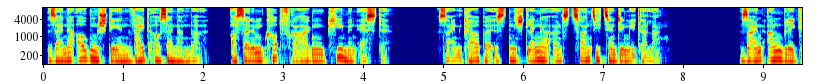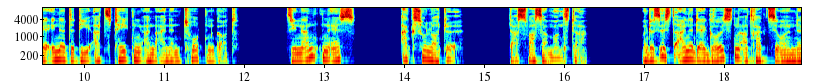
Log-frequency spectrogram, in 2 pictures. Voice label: Dokumentarischer Text; LOFT VOICES

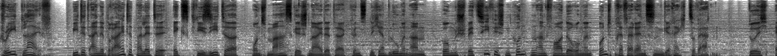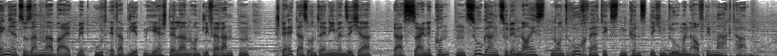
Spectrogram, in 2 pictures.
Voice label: Imagefilm, Off, German; Kunstblumen

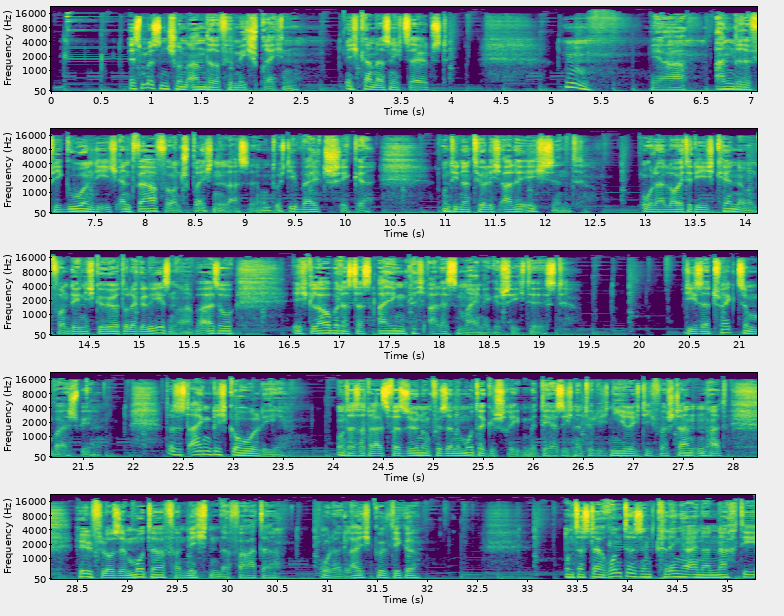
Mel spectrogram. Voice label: erzaehlung

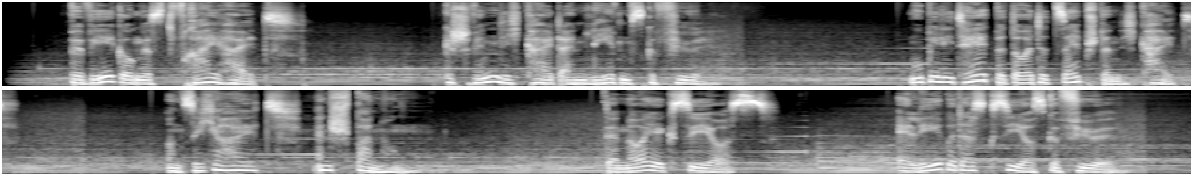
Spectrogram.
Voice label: Werbung; Xios

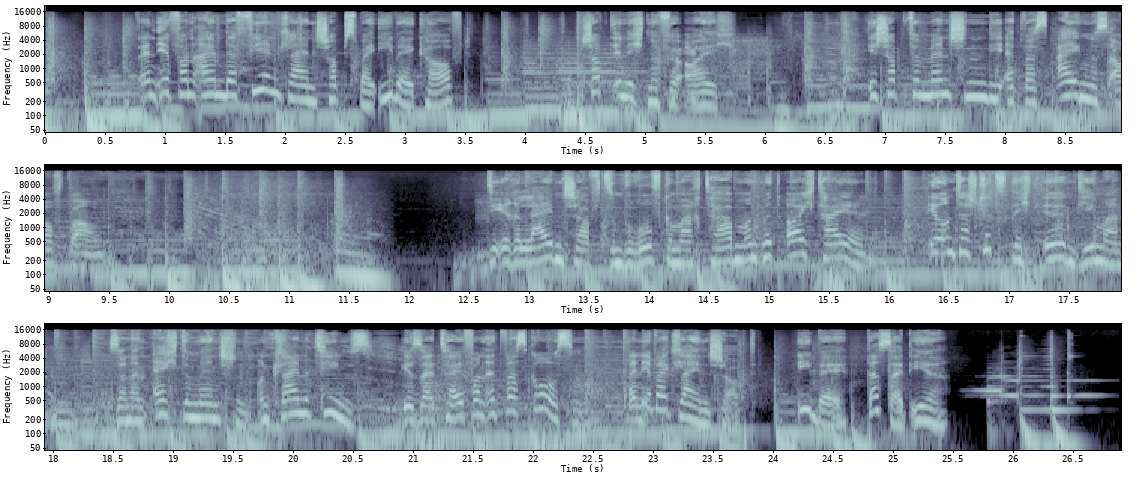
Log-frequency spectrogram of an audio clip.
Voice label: Werbung kleine Shops

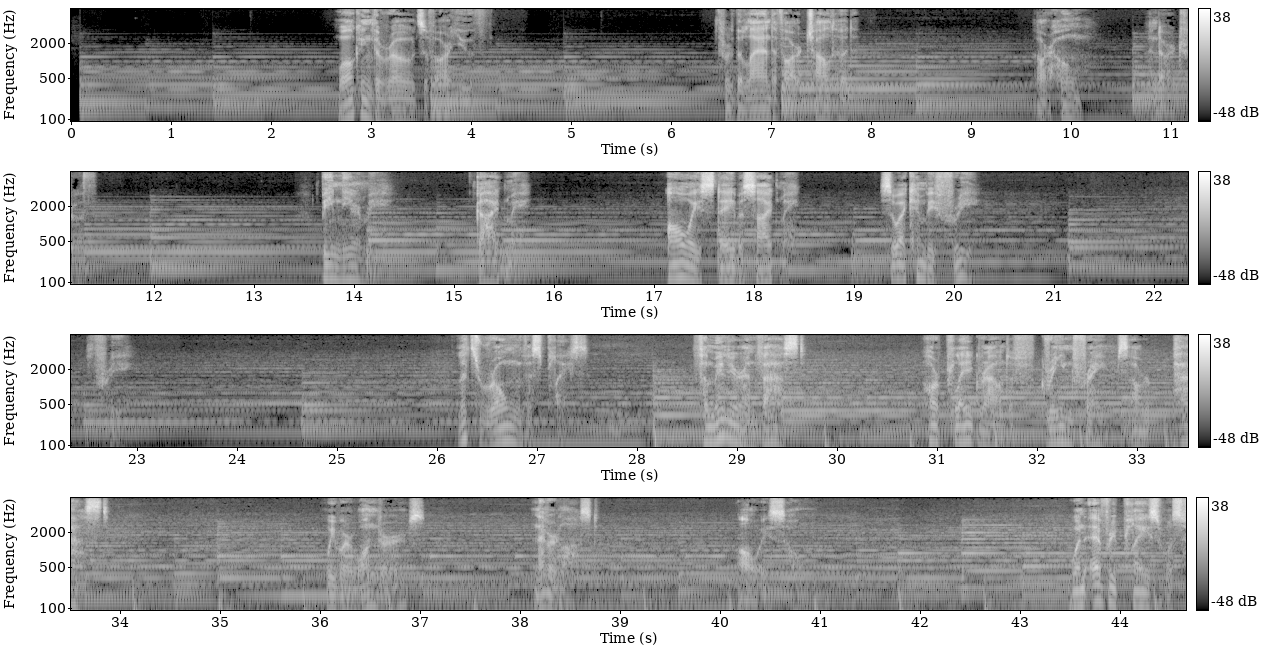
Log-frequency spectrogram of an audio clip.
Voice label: Englisch Monolog; LOFT VOICES

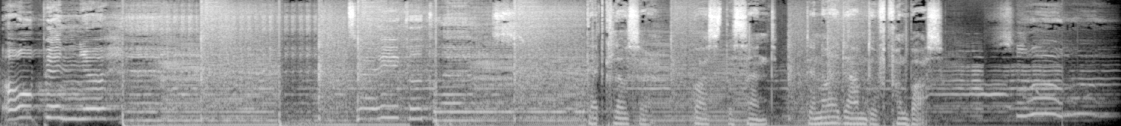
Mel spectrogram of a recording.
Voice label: tvspot; hugo boss; the scent

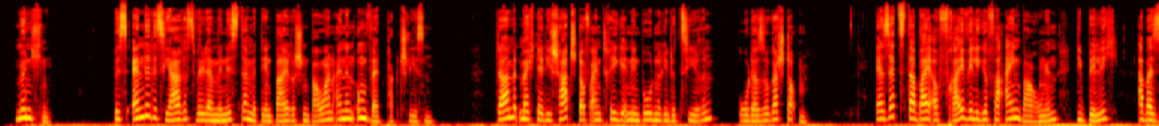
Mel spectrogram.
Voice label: Nachrichten

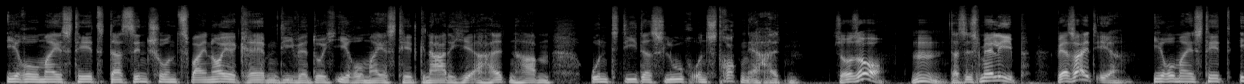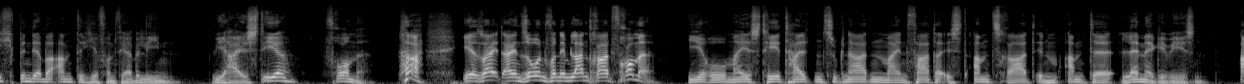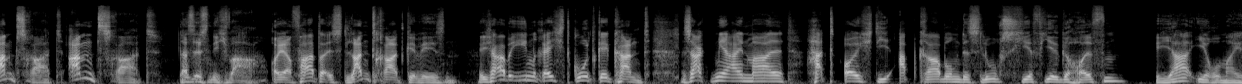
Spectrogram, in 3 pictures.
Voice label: Dialog

